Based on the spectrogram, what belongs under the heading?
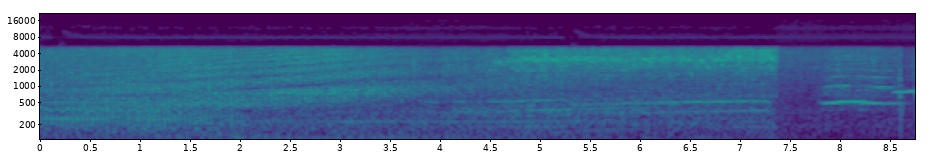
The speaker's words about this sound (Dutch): De lijfwachten van meneer hier zijn er ook al vandoor. Daar gaan ze, in meneers mooie helikopter.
